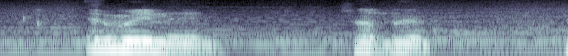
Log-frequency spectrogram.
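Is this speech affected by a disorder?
Yes: ALS; progressive, losing hand use; losing speech, harder to understand.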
